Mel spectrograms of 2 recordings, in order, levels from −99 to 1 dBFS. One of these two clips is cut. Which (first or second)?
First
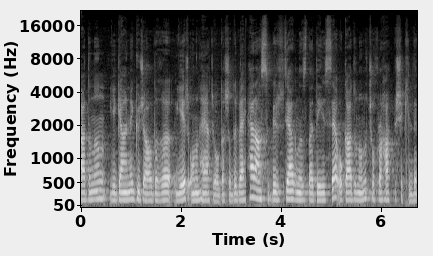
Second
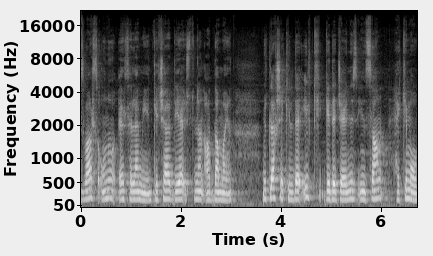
first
